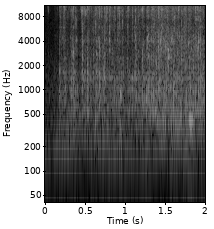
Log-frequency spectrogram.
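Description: Bordeaux mixture (copper sulphate with lime) being poured from a container through a cloth strainer into a plastic bottle: a steady pour of liquid, splashing and crackling as it runs through the mesh, starting just after the beginning.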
